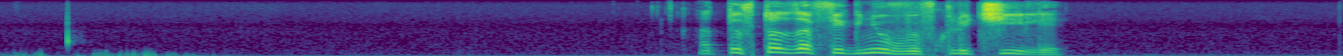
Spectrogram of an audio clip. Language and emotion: Russian, angry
